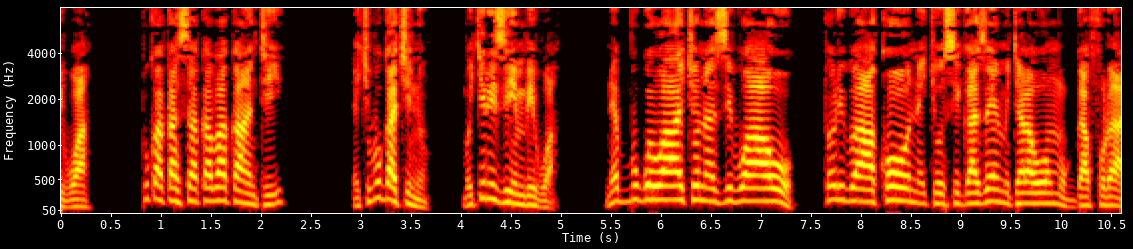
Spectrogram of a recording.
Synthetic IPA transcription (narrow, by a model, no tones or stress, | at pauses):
βwa̰ | tukakasakaβakanti | eciβuɡacino̞̰ | mbeciɾiziːmbiβwa̰ | ne̞bːuɡwe̞waːco̞naziβwaːwo̞ | toliβaːko̞ne̞co̞ːsiɡazeːmitalawo̞ːmuɡːafula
